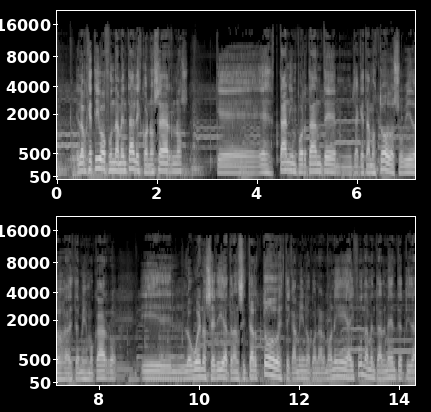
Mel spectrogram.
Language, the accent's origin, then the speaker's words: Spanish; Argentina; now in Spain; aquí en España, nosotros, los que venimos de Argentina, es como que nos encontramos con un algo que está muy, pero muy en los informativos.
